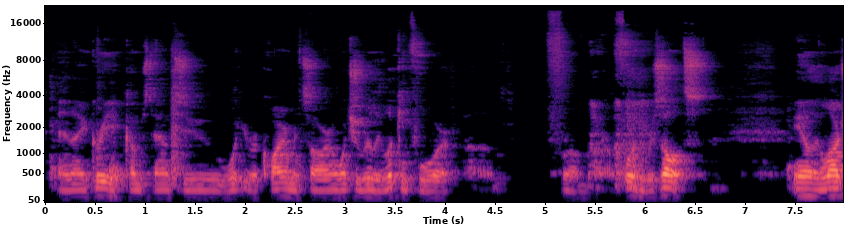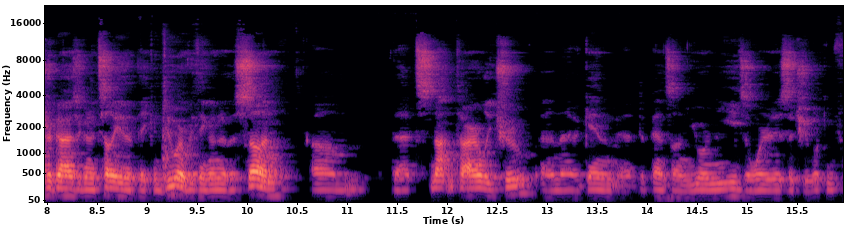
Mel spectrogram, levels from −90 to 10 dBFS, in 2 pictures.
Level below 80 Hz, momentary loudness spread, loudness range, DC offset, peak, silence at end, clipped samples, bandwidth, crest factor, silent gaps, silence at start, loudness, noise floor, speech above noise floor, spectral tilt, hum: -76 dBFS; 16 LU; 8 LU; under 0.1%; -4 dBFS; 0 s; under 0.1%; 19.5 kHz; 20 dB; 4.76-4.80 s; 0.05 s; -25 LUFS; -55 dBFS; 31 dB; -3.5 dB/octave; none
